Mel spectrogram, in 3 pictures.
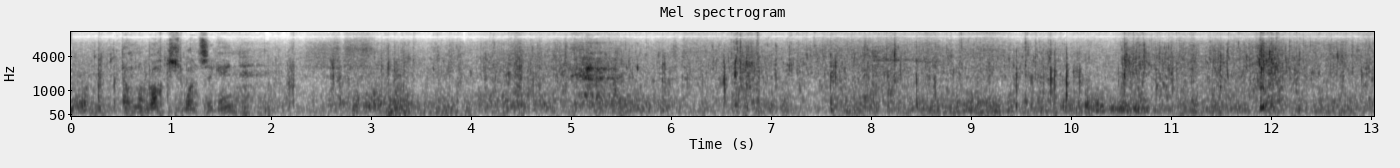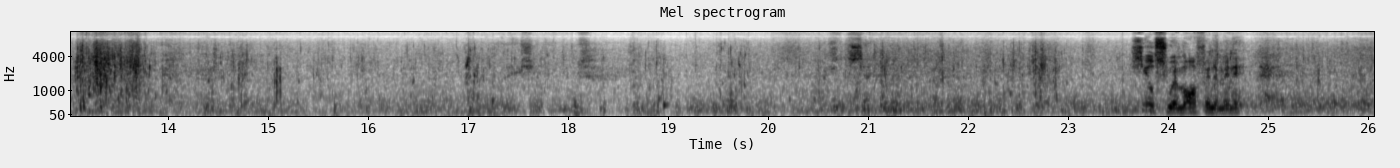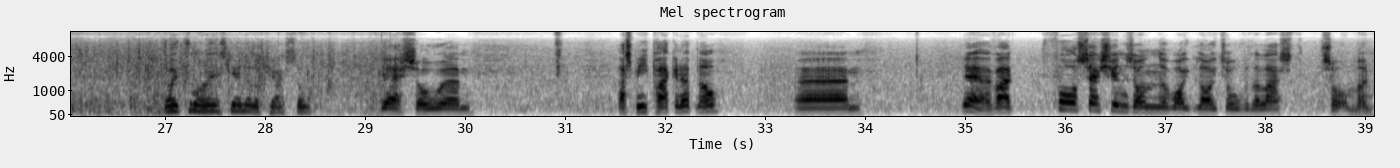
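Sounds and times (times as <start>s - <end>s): wind buffeting microphone: 0.0s - 39.0s
water splashing against rocks: 2.2s - 29.6s.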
